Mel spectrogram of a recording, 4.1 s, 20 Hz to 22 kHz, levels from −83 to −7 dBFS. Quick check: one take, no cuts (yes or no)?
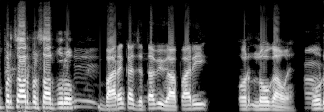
no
